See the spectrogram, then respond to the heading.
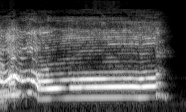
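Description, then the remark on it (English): A loud Tarzan yell by Carol Burnett: one long, full-throated cry that starts high, breaks abruptly down to a lower pitch, then holds that steady, ringing tone for over a second before cutting off. “you talking about somebody that could do a Tarzan yell out of out of this world It's Carol Burnett.”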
